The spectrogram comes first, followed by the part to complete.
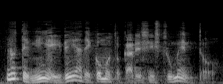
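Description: An actor playing an exasperated, disdainful cello teacher in a film mock interview. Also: male voice, medium pitch, wildly swooping pitch, quick pace, husky, muffled recording, full character voice. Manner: exasperated, emphatic.

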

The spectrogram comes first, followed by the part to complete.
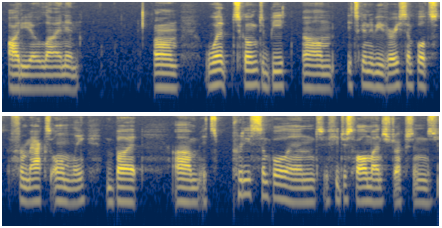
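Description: Even-toned young man, clear voice. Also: mid-range voice. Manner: hesitant, improvised explaining. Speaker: tutorial host. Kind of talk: casual screen-recorded software tutorial. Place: indoors, voice-over on a computer screen recording.

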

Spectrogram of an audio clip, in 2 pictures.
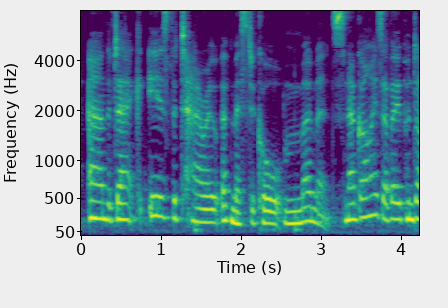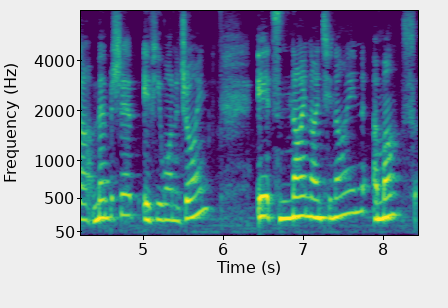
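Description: A woman with a fairly high voice talks her viewers through a tarot spread, chatty and familiar. Her voice is a touch hoarse, as if worn from many readings. She is recorded close up at a table in a room at home. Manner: chatty, warm address to viewers, frequent "guys" and "okay". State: slightly hoarse, losing her voice. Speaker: tarot reader. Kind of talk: casual tarot reading to camera.

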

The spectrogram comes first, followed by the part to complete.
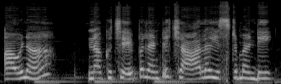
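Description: A woman voicing an eager, delighted young city-bred wife in an animated moral story, with music behind her. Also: high-pitched, measured pace. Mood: delighted, curious.

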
